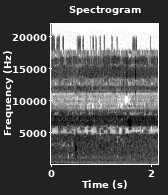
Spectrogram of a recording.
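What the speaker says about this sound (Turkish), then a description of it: "gördüğünüz gibi harika bir dere" A clear forest stream in Erfelek flows on toward Tatlıca Waterfall, its steady, close rushing and gurgling carrying on evenly without pause, with no one talking over it.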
